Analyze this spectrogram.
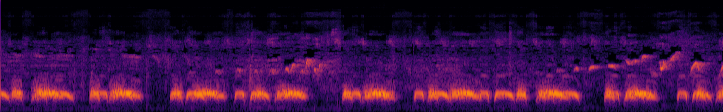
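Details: Spotted dove kept as a decoy and heard in a cooing contest, giving steady low hollow coos in grouped phrases, repeated at a regular pace; faint higher chirps from another bird near the end.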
